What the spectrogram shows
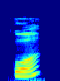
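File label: "guo", Chinese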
